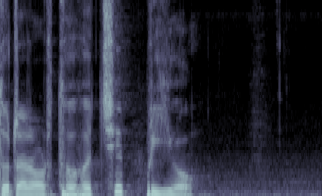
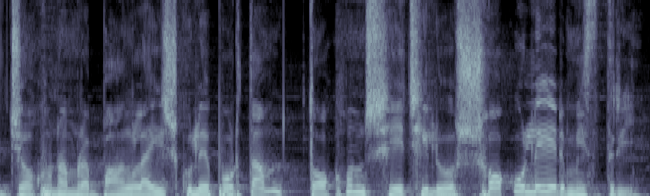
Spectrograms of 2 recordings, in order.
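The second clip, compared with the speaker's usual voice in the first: plain reading voice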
